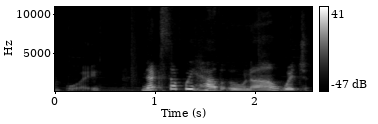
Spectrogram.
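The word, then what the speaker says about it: Oona: Grove for a boy next up we have unaa which spelled specifically this way with o o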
